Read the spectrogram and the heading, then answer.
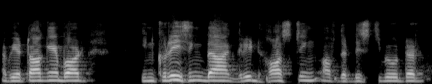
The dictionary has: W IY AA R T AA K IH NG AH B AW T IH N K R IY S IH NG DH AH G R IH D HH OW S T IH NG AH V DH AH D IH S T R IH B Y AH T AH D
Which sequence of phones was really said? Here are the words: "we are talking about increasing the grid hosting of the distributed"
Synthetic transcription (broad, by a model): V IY AA R T AA K IH NG AH B AW T IH N K R IY S IH NG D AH G R IH D HH OW S T IH NG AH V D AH D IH S T R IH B Y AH T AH D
